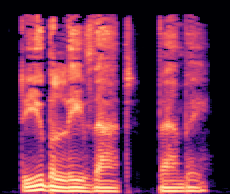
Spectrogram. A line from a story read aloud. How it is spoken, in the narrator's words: he asked sadly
